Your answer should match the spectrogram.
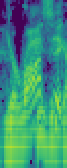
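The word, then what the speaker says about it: Yurosek: Urasic, we learned last week. Urasic. Oh, Urasic. Yeah. Wow. Todd Hartley corrected us very quickly. He said it's a Polish last name, Urasic. We've all been saying it wrong.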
